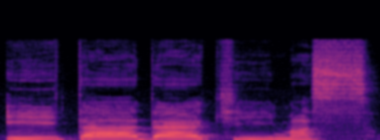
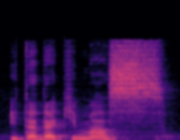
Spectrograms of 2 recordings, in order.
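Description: First: "itadakimasu" stretched out syllable by syllable; slow teaching model. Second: Said in the usual way. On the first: Shown as a demonstration. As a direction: say "itadakimasu" slowly for learners.

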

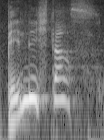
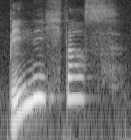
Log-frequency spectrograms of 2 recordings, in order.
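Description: First: Much higher, odd-toned Bin ich das; rhetorical wonder. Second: Slow, much higher questioning Bin ich das; rhetorical wonder. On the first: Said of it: "Wer ist das?". (staunend hoch gefragt) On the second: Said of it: "Oder wer ist das?". (langsam und staunend hoch gefragt) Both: Acted. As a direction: ask it in wide-eyed wonder.

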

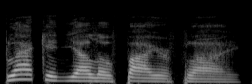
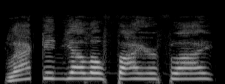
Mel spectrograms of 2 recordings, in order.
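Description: First: Quick, lower repeat of the call; fast lower echo call. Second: Quick, higher, louder call to the firefly; fast high call. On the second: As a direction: call out brightly to get its attention. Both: A narrator's reading. Calling out to the firefly.

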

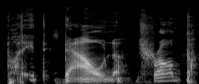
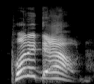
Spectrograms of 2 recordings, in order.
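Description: First: Whispered plea. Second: Higher, louder order; loud command. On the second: Host loudly ordering Trump to drop the phone. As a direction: bark it like scolding a kid. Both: Pretend.

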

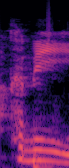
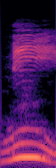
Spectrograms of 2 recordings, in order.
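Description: First: "คณี" with a K syllable before the N; wrongly sounded K. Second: "นี่" starting straight on the N; silent K. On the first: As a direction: say "คณี" in two syllables, kuh-NEE. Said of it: "ไม่อ่านว่าคณี เพราะตัว K ไม่ออกเสียง". (อ่าน "คณี" แบบออกเสียง K ผิด เป็นสองพยางค์) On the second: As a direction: say "นี่" as one syllable, nee, no K. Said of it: "ตัว K ไม่ออกเสียง". (อ่าน "นี่" ไม่ออกเสียง K เริ่มที่เสียง N) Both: Shown as a demonstration.

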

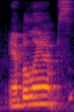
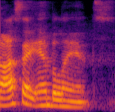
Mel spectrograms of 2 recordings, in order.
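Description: First: "Ambulance" as am-buh-LAMPS, with a P; loud questioning -amps ending on "Ambulance"; pronounced with P. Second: "ambulance" as AM-buh-lance, no P; loud correction, "ambulance" ending in -ance; own pronunciation. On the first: Retold or imitated. Checking if friend says it with a P, echoed pronunciation. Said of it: "With a P?". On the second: Shown as a demonstration. Telling friend how she says it, own pronunciation. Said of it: "no, I say ambulance".

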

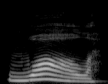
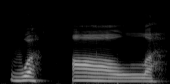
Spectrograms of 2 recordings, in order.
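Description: First: Said in the usual way. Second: W-all split into "wuh" and a long "all"; W-all in two drawn-out parts with a gap; sounded out. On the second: Shown as a demonstration. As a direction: break W-all after the first sound. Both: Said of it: "You say it, say wall".

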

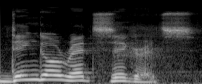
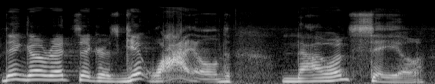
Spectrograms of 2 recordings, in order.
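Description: First: Said in the usual way. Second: Mock commercial. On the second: Shown as a demonstration. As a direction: pitch it like a tacky TV spot. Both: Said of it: "I mean, Ding".

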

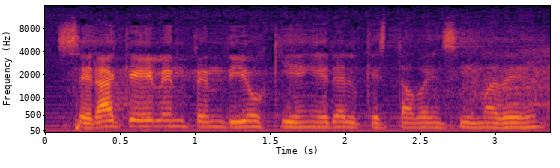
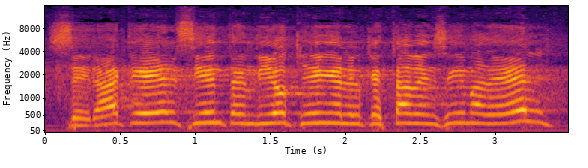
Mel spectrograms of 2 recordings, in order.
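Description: First: Softer, lower musing question; hushed rhetorical question before the shout; quiet question. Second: Louder, higher repeat of the question; full-force preacher's cry; preaching shout. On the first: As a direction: ask it almost to yourself. Preacher asks quietly, then repeats. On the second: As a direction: hurl the question at the congregation. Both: Real, not acted.

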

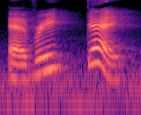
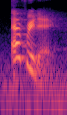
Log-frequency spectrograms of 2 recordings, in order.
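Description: First: "every day" in two separate parts; parts apart. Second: Said in the usual way. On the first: Shown as a demonstration. Teacher putting a new syllable in, parts apart. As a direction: pause between "every" and "day". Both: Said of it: "putting a new syllable in".

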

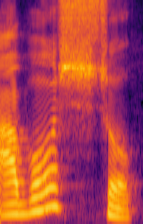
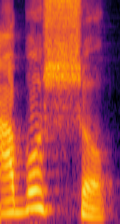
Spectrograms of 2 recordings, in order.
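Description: First: আবশ্যক slowly as a-bosh, shok; split in syllables. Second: Said in the usual way. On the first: Shown as a demonstration. Teacher showing students, আবশ্যক slowly split a-bosh-shok. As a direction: pause on the double sh of আবশ্যক. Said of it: "এই যে দেখো". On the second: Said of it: "এটা সঠিক উচ্চারণ".

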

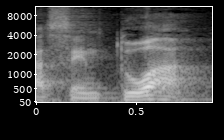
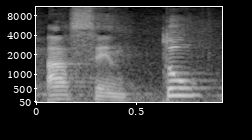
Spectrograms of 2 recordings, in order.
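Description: First: "acentuar" run together with the stress on the last syllable; wrong final stress. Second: "acentua" split as acen-TU, then a separate A; hiatus on TU-A. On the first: Teacher showing what we don't say, "acentuar" stressed on the end. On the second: Teacher showing students the vowel combination, "acentua" split acen-TU / A. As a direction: break "acentua" before the final A, stressing TU. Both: Shown as a demonstration. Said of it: "A gente não fala acentuar".

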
